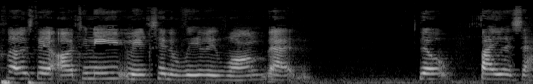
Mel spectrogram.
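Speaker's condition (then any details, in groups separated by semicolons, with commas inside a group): Down syndrome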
